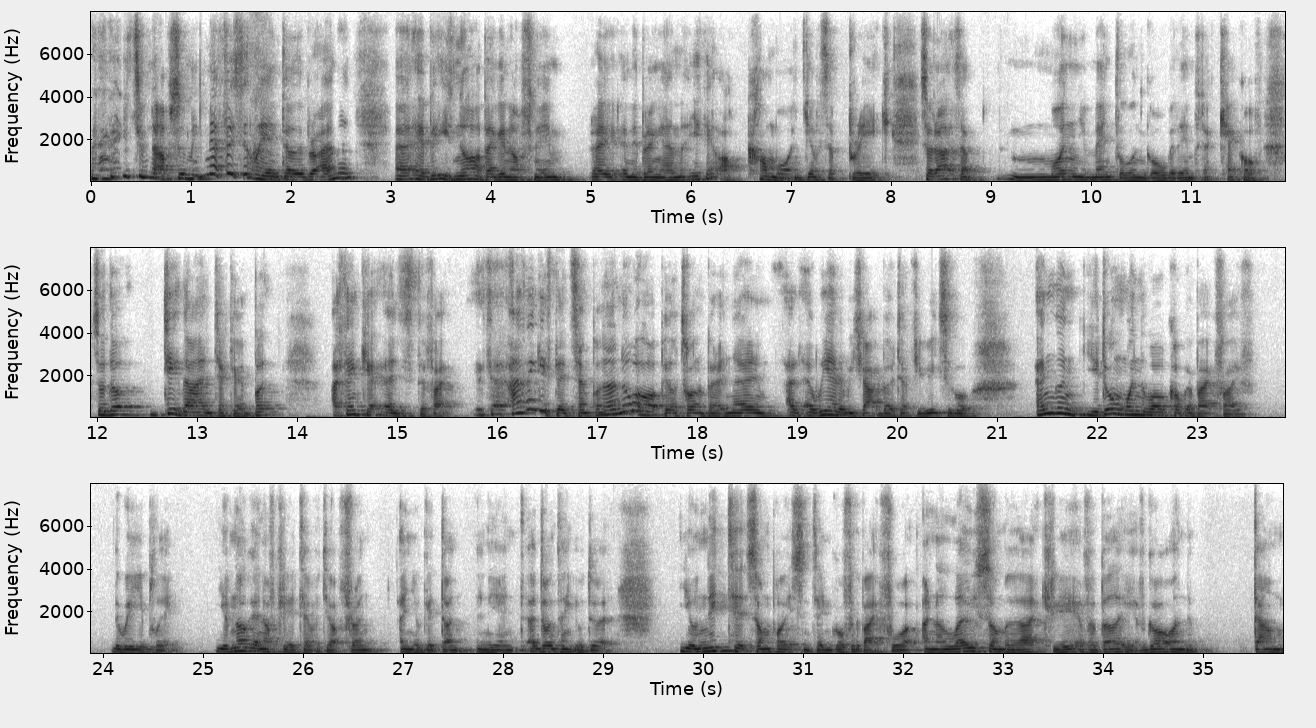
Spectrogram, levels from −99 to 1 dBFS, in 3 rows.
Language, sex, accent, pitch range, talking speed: English, male, British, 115-145 Hz, 250 wpm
